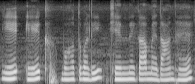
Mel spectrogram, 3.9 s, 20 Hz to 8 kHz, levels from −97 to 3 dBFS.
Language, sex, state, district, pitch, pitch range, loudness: Hindi, female, Uttar Pradesh, Saharanpur, 205 Hz, 195-215 Hz, -15 LUFS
